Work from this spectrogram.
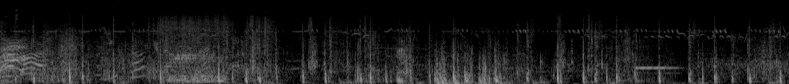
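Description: Horse hooves clip-clop in the Red Dead Redemption video game as riders mount up and set off from town; the close, rhythmic hoofbeats run throughout beneath talking voices, with a brief whinny.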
